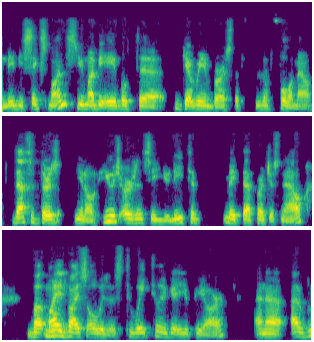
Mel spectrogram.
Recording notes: This is a recording of a casual Zoom Interview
